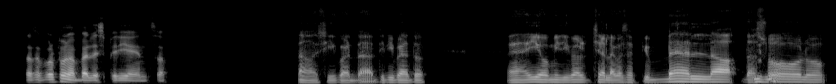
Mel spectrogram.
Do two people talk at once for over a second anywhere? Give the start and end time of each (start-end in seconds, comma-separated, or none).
none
